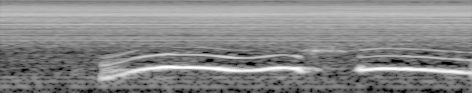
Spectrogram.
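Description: Two drawn-out, wavering voice-like calls: one held for about a second, then a second starting near the end that sweeps down and back up in pitch.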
